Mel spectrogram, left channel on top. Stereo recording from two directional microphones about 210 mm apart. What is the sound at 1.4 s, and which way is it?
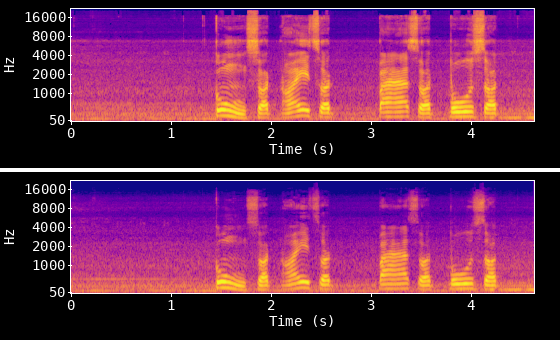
A man's voice, 5° left (ahead or behind).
